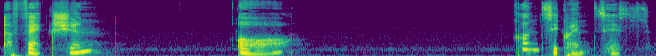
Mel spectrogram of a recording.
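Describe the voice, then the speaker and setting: A British woman playing a possessive, calmly menacing yandere girlfriend in an intimate ASMR roleplay, breathy and often dropping to a whisper. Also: a little high, no room sound, full character voice. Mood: quietly threatening. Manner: slow, deliberate, breathy, drifting into whispers.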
